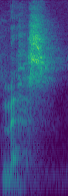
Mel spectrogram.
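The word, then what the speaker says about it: Metz: the person that said that Mets is actually pronounced mess as well so it's it's nice to get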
